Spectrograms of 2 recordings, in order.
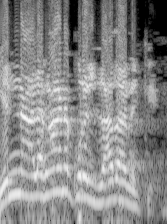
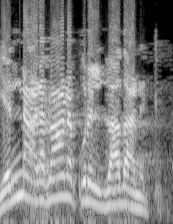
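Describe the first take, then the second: First: "அழகான" lifted higher and held, as it rings in his ear; echoing remark. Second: A casual aside while walking by; offhand passing remark. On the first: The singer hears the elder's praise, echoing and stressed. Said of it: "ஜாதான் காதுல விழுகுது". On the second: Elder remarks casually while passing by, offhand. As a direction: toss "என்ன அழகான குரல்" off lightly in passing. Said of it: "போற போக்கிலே சொன்னார்கள்". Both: Retold or imitated.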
